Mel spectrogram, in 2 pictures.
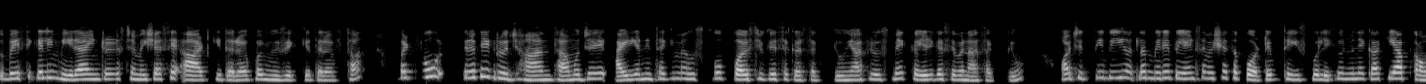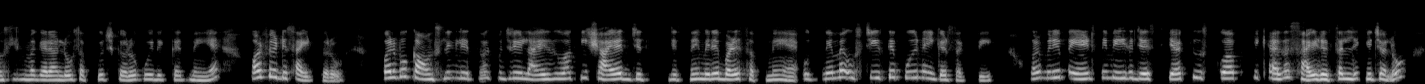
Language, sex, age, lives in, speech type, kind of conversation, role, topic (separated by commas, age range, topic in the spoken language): Hindi, female, 40-44, India, conversation, podcast, guest, Tum parents ki expectations aur apni khushi ke beech balance kaise banate ho?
